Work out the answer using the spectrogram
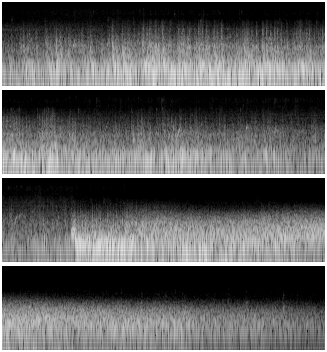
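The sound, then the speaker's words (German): A thrown bomb explodes: a rumbling, noisy roar is broken midway by a sudden loud blast, which then trails off into a long, darkening rumble that fades at the end. “Janek hat seine Bombe geworfen.”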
